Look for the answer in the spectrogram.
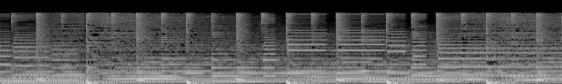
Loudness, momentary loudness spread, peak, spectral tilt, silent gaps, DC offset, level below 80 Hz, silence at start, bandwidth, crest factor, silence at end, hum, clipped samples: -18 LUFS; 2 LU; -2 dBFS; -4.5 dB/octave; none; 0.2%; -28 dBFS; 0 s; 12 kHz; 16 dB; 0 s; none; under 0.1%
